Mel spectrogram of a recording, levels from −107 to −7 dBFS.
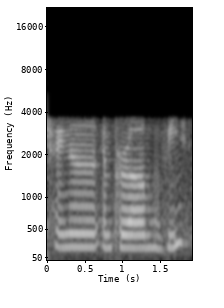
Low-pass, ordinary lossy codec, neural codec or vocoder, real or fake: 3.6 kHz; none; none; real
